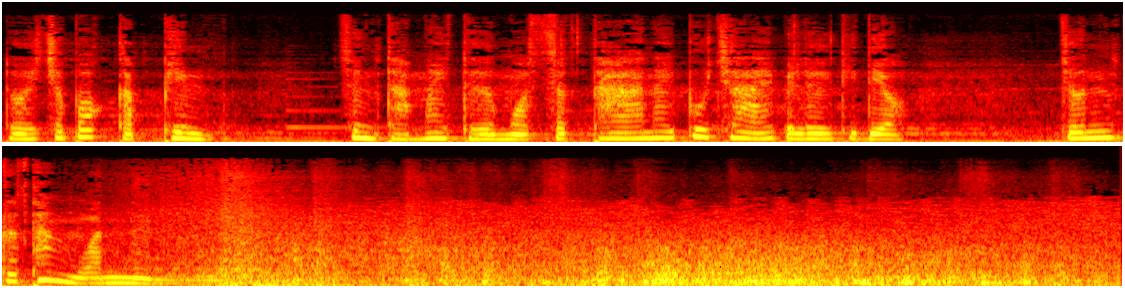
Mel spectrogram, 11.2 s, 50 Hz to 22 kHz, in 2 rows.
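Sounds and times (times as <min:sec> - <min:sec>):
speech: 0:00.0 - 0:04.7, 0:05.3 - 0:06.8
deep rolling thunder: 0:06.0 - 0:11.1
heavy downpour: 0:06.1 - 0:11.1.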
